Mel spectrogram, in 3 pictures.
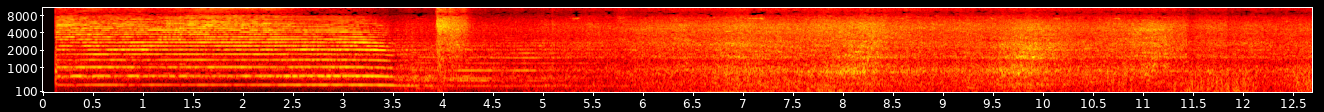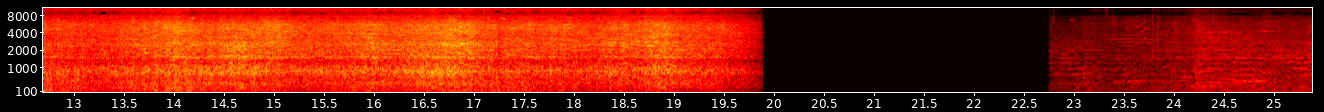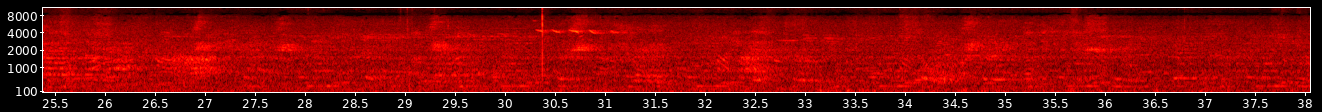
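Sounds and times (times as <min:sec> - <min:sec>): locomotive horn: 0:00.1 - 0:06.1
train coaches rushing past: 0:02.8 - 0:19.9.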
